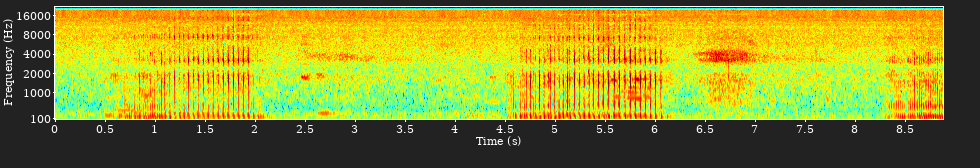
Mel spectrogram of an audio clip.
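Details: Bulldog snoring while passed out asleep: loud rattling snores, each about a second and a half, with quieter breathing out between and a steady low hum.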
